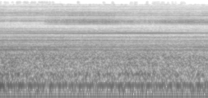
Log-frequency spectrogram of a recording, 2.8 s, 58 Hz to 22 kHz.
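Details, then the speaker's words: LG 6000 BTU window air conditioner, single-phase GMCC rotary compressor, heard up close from outside: steady, even low hum with constant fan rush, no knocks or rattles, compressor and fan running normally. "Hear the compressor a little bit better in here. GMCC rotary, one phase."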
